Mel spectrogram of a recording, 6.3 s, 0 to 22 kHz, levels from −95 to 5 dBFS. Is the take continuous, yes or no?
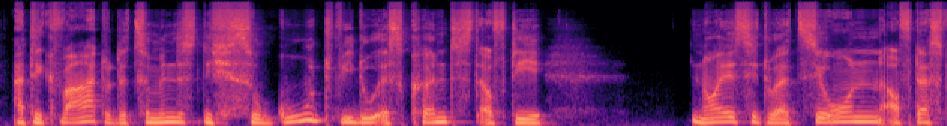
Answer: yes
